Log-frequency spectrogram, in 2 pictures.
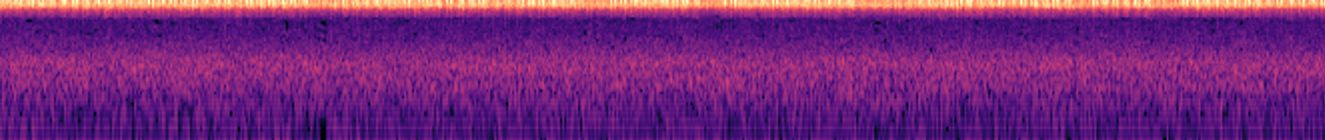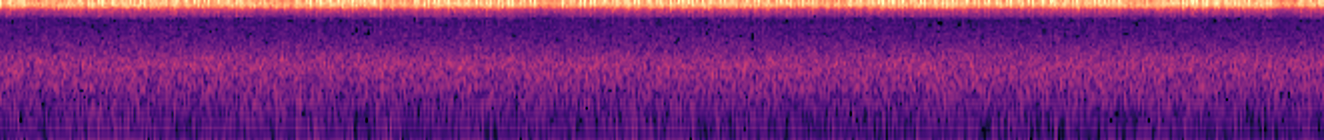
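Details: Crickets call at night in a summer forest. A dense, steady, very high trill keeps a rapid pulse for twenty seconds, with small shifts in loudness and nothing else audible.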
